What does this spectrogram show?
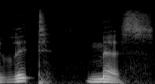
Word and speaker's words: litmus: and really trying to articulate I will say litmus litmus but if I'm speaking normally in a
